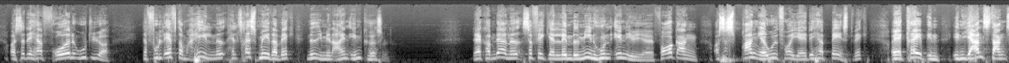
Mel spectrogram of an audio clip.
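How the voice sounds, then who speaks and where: A man in his forties telling a personal story to listeners, animated and sometimes shouting in the tense moments. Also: high-pitched, no echo, studio quality. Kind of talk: personal anecdote told to listeners.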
